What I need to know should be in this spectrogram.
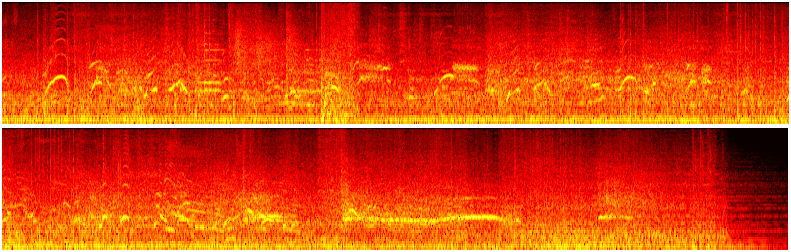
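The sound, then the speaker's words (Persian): A pickup truck, driven by Ardalan, speeds past a military barrier amid soldiers firing, with a brief high tire squeal, set against a dense, loud wash of crowd commotion and wailing sirens that runs steadily until fading near the end. “اردلان از حواس پرتی اونا استفاده میکنه، ماشین از مانع رد میکنه.”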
